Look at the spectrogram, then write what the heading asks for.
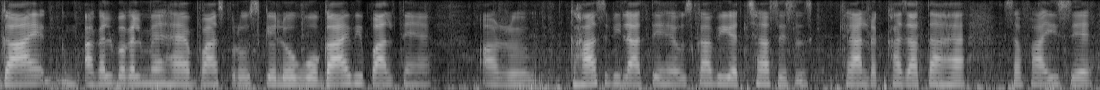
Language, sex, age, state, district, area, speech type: Urdu, female, 45-60, Bihar, Darbhanga, rural, spontaneous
